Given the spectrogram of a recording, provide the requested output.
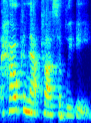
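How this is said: It sounds genuinely curious and open.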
